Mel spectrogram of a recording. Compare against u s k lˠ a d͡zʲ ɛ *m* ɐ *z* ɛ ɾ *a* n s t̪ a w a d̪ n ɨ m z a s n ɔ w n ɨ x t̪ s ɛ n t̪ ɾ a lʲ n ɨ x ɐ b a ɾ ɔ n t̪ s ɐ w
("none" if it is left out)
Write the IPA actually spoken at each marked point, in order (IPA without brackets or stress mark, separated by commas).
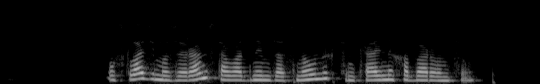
m, z, a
